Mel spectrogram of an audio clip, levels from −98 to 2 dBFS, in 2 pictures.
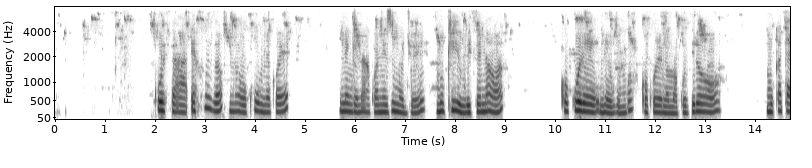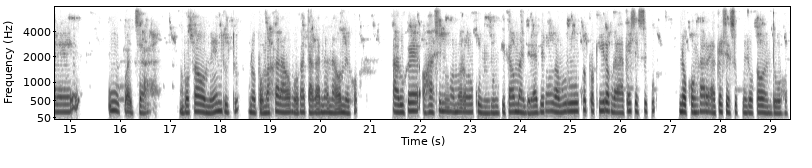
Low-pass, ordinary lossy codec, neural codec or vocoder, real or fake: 7.2 kHz; Opus, 24 kbps; none; real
